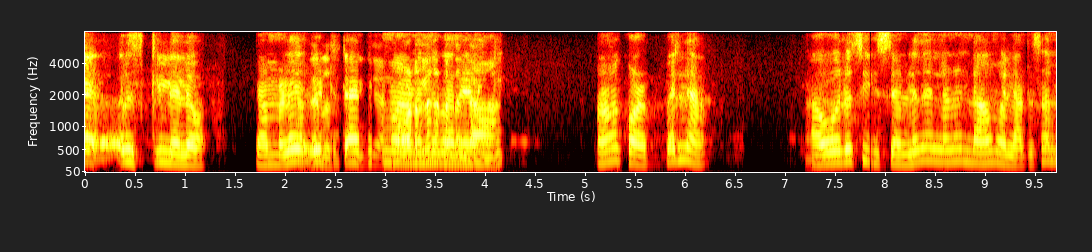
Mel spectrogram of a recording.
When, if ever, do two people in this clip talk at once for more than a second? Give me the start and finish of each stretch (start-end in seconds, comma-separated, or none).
2.2-3.9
